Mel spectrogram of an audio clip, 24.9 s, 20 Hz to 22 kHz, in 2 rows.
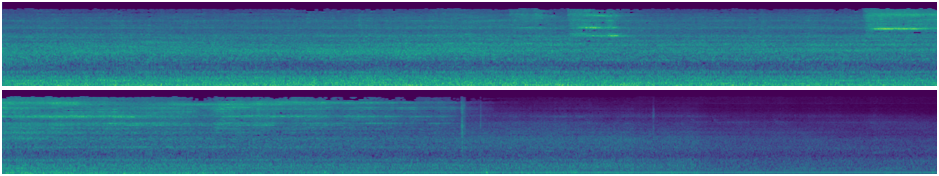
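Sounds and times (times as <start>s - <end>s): freight train wagons rumbling: 0.0s - 24.9s
high-pitched wheel squealing: 6.8s - 8.5s, 11.5s - 18.6s.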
